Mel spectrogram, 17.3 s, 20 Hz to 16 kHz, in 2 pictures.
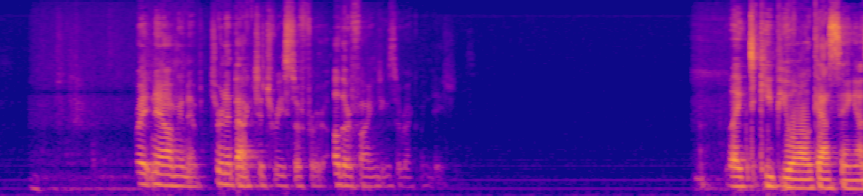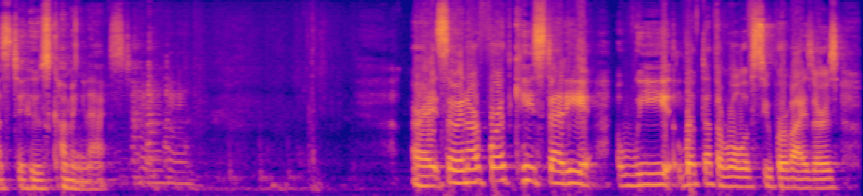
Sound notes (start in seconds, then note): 10.0 laughs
